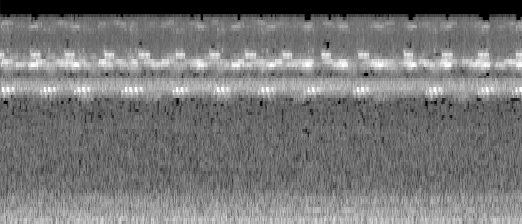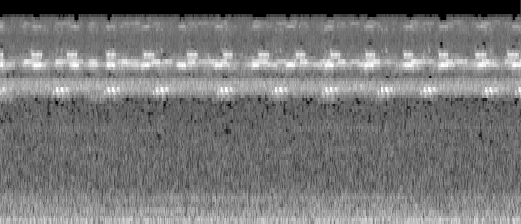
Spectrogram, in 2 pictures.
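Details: Crickets in full nocturnal chorus on a warm Midwestern summer night, shrill high trills throbbing in steady pulses about twice a second, unbroken for the whole stretch, faint rumble underneath.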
